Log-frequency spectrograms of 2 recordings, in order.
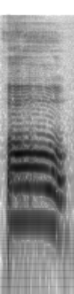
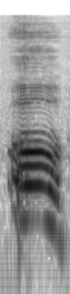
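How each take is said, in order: Both takes have the same delivery.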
